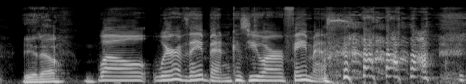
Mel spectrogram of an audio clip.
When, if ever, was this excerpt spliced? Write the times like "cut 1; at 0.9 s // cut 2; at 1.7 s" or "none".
none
